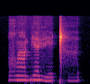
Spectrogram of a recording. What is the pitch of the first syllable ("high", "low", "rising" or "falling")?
high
